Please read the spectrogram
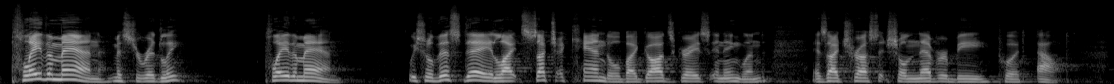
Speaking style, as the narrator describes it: Latimer called out to his friend

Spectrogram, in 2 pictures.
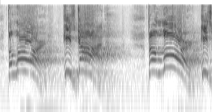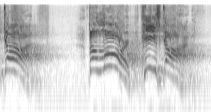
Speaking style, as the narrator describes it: And we shout out

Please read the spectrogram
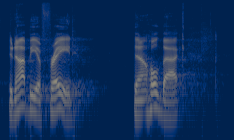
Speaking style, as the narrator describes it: he said

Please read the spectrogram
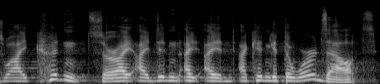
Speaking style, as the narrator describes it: Bob Wilson, with his stuttering lips, says

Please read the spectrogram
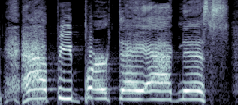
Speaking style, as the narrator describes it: they shout and scream

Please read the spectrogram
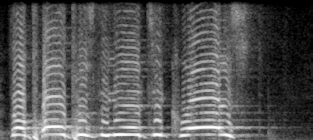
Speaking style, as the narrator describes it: started yelling again

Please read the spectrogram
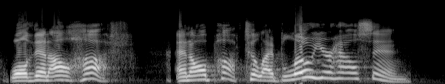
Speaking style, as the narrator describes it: the wolf shouted

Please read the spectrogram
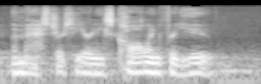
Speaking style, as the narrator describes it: Martha whispers to Mary

